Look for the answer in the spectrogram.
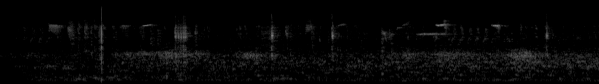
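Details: Rivoli's hummingbird filmed in Arizona gives thin, sharp high chips, scattered irregularly about twice a second, over a soft steady hiss of background noise.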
